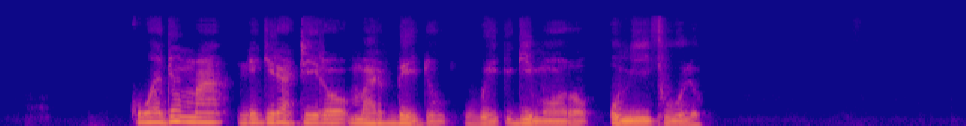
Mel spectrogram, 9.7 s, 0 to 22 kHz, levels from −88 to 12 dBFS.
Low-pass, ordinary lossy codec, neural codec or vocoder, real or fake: 19.8 kHz; AAC, 32 kbps; autoencoder, 48 kHz, 32 numbers a frame, DAC-VAE, trained on Japanese speech; fake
